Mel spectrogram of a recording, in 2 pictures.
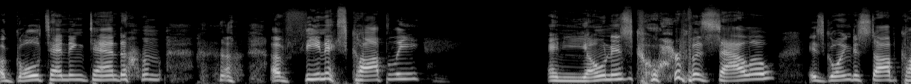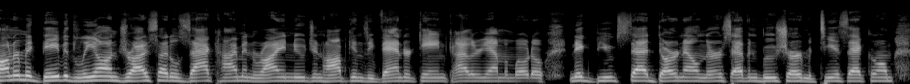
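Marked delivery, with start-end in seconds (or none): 0.0-9.8 talking through stifled laughter. Questioning whether a goaltending tandem can stop the Oilers: trying not to laugh. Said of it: "I'm trying not to laugh".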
